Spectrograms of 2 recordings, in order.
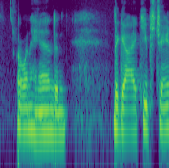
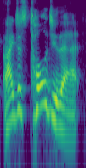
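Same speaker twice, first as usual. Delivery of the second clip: higher-pitched, put-out reply; exasperated; 8 semitones higher than usual. Retold or imitated. Missionary to wife who asks again, exasperated. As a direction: protest at being asked twice.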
